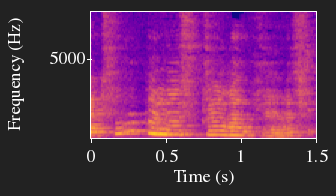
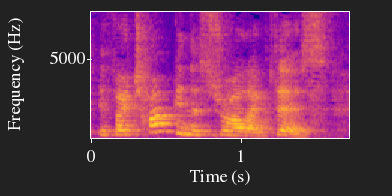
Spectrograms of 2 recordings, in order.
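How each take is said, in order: First: Softer, muffled words through a straw; talking through a straw. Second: Said in the usual way. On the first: Shown as a demonstration. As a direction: speak into the straw.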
